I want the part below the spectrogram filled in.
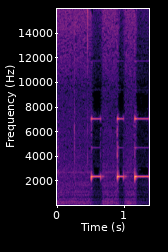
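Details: Multimeter continuity check of the shielding in a Farfisa O.R. 200 amp, at a point that tests well, unlike a poor spot near a screw head: short, clean high beeps ending in a steady tone. Good continuity.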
